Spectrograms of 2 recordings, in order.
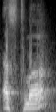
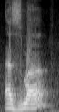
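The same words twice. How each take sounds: First: The T sound is clearly pronounced. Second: The T sound is left out. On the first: The speaker calls it wrong. "it's not asthma" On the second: The speaker calls it right. "random words with silent T"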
